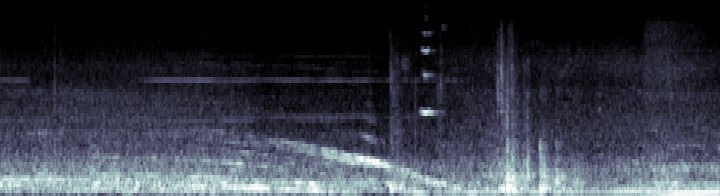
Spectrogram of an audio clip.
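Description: A vehicle's engine rumbles steadily from inside while riding along a road.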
